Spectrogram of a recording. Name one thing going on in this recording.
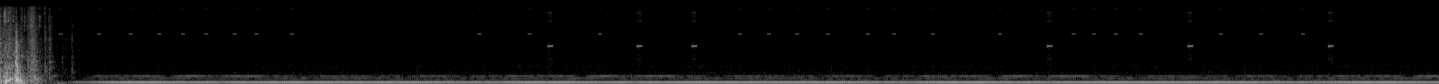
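Short soft ticks sound as a game menu is scrolled through.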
